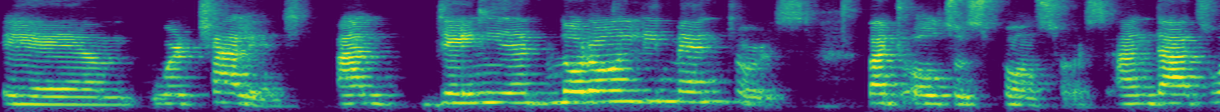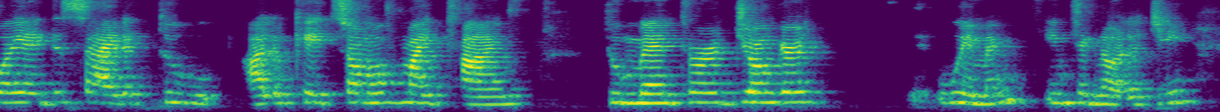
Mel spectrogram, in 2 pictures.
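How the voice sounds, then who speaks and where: A woman's voice: a little high, steady tone, unhurried, sharp tone. A middle-aged woman from Colombia with a strong Colombian Spanish accent and Spanish as her first language, giving an earnest talk at a virtual event, with many fillers and restarts. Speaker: tech entrepreneur and speaker. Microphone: video call. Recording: echoey, distant laptop mic on a video call.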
